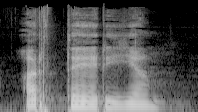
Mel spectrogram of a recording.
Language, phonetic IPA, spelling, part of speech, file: Ukrainian, [ɐrˈtɛrʲijɐ], артерія, noun, Uk-артерія.ogg
- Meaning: artery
